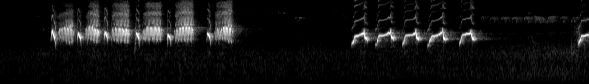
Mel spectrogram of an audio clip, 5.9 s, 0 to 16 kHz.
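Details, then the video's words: A northern mockingbird, the bird said to reproduce 200 sounds, delivers a loud, buzzy series of repeated notes, then after a gap a clean run of rising chirps, with a faint high whine near the end. "Masteran suara burung NORTHERN MOCKINGBIRE bisa merekam 200 suara"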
